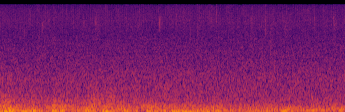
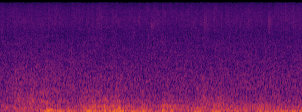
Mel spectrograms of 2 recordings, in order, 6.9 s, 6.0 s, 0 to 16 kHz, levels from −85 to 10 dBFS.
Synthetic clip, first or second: second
